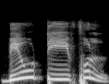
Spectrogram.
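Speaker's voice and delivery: বিউটিফুল slowly in three drawn-out beats, বিউ-টি-ফুল; syllable by syllable. Shown as a demonstration. Teacher counting the beats in বিউটিফুল, slow and syllable by syllable. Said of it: "কয়বার উচ্চারণ করতে হচ্ছে".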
